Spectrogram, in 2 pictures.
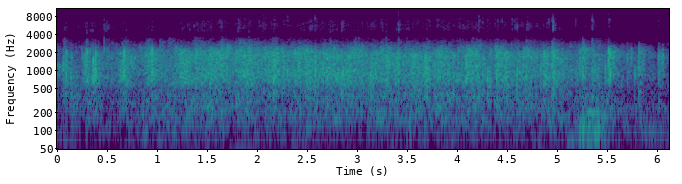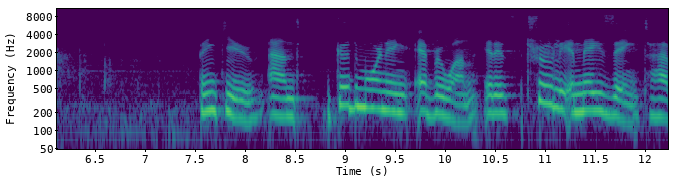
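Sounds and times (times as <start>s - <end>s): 
sustained applause from a sizable audience: 0.0s - 6.2s
speech: 7.6s - 12.2s.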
